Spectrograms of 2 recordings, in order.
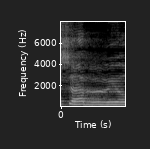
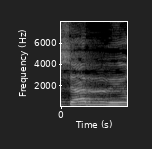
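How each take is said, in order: No difference in how they are said.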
